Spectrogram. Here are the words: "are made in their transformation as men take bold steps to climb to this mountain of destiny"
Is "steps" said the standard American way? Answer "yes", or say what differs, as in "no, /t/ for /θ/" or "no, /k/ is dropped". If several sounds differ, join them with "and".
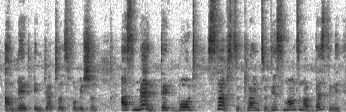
no, /f/ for /p/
